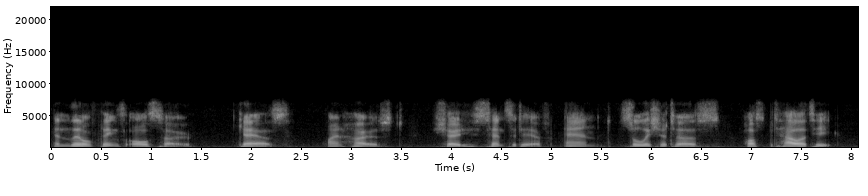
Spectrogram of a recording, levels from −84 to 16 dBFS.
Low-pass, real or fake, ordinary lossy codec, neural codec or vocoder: 7.2 kHz; fake; Opus, 32 kbps; codec, 44.1 kHz, 7.8 kbps, DAC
